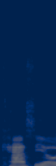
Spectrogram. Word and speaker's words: Cassio: And by Cassio, I mean Queso, but Cassio is the correct pronunciation.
